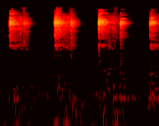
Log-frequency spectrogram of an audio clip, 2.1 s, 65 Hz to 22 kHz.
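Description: Vegetable peeler shaving strips off a raw carrot: three short scraping strokes, evenly spaced about 0.6 seconds apart, each a brief hiss.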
